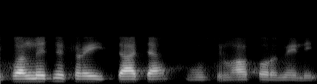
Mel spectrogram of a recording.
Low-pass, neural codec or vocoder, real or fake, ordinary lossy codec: 3.6 kHz; codec, 24 kHz, 0.9 kbps, WavTokenizer, large speech release; fake; none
